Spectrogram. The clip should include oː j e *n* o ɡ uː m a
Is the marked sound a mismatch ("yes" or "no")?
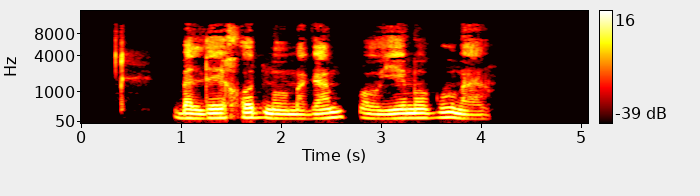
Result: yes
